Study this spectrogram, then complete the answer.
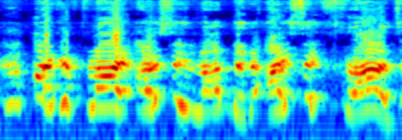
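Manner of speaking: high, loud giddy squeal with a laugh; the pig. Retold or imitated. Quoting the flying pig, high and delighted. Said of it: "when the pig was like".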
